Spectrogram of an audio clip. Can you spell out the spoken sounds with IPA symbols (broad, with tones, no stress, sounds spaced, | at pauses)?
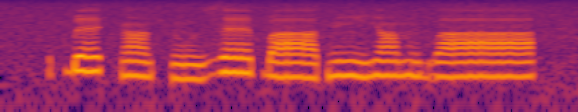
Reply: ɓ ɛ˦ k ã˧ t ũ˨ z ɛ˦ ɓ aː˧ ɗ ĩ˧ j ã˦ m ɡʷ aː˦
